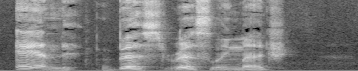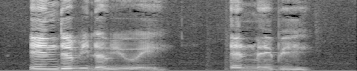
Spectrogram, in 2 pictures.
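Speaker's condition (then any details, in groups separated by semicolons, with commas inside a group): Cerebral palsy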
